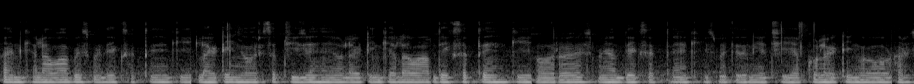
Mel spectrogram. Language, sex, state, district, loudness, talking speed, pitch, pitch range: Hindi, male, Uttar Pradesh, Deoria, -31 LUFS, 255 wpm, 105 Hz, 105-110 Hz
